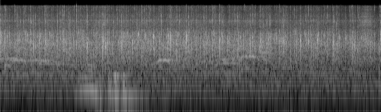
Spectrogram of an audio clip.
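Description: A large audience applauds steadily in a hall.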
